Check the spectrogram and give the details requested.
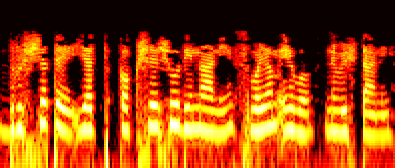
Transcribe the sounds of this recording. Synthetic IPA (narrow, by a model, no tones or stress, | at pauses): d̪ɾuʂjɐt̪ejɐt̪kɐkʂeːɕuːd̪inaːnisʋɐjɐmeːʋəniʋiʂʈaːni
